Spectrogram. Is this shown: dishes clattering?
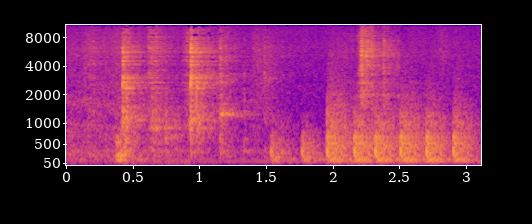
yes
